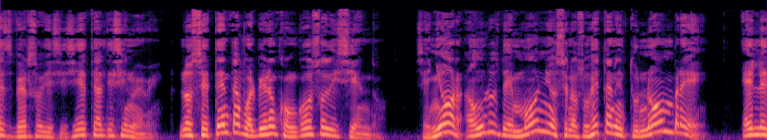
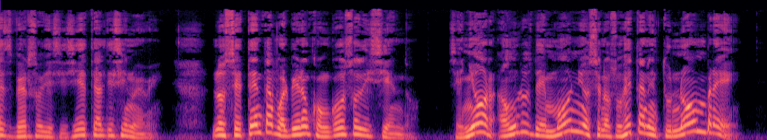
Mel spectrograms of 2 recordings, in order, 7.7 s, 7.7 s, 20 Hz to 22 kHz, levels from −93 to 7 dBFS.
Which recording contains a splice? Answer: first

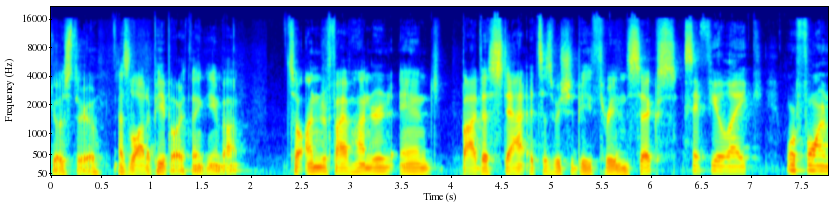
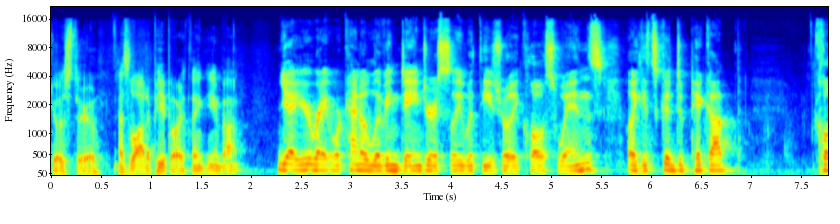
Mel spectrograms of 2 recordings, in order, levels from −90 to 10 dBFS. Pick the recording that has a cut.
first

